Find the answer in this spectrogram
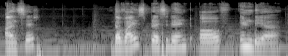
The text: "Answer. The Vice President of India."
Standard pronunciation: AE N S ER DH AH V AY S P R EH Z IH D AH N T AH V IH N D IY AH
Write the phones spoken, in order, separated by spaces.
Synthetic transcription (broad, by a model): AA N S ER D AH V AY S P R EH S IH D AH N T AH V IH N D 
